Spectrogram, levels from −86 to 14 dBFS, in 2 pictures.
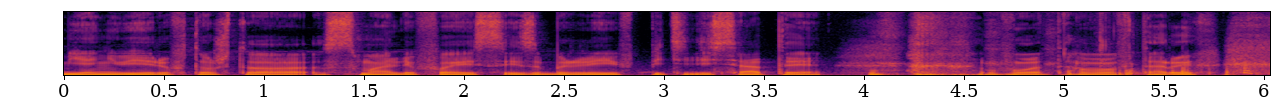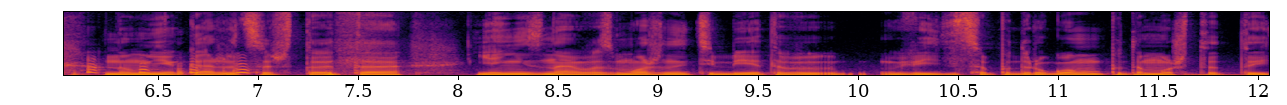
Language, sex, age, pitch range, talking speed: Russian, male, 20-39, 90-100 Hz, 145 wpm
